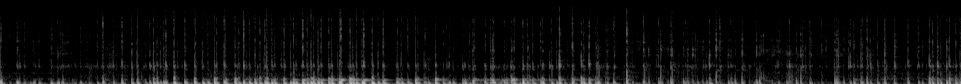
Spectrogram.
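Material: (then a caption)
Plastic. Fingertips and nails tap and scratch a large, clear, seemingly empty PET plastic water bottle held sideways and upright. The result is a rapid, irregular patter of dull, hollow, low thumps with faint crinkly scratching. It swells louder in the middle before easing back.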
